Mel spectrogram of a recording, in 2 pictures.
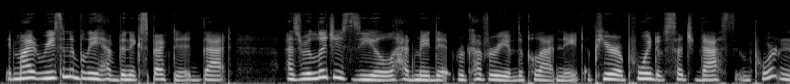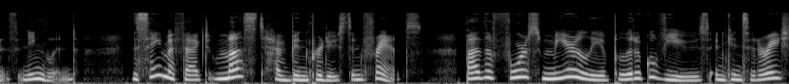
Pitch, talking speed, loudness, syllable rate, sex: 240 Hz, 165 wpm, -18 LUFS, 5.5 syllables/s, female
